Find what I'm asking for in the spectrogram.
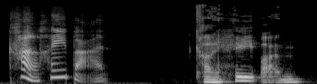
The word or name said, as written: kan heiban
